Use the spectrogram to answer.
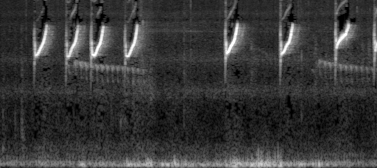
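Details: Competitive singing of a five-colour sunbird, used as a trapping lure. Sharp, high, upslurred whistles come in uneven bursts, with a faint thin trill between them. Low background rumble throughout.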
